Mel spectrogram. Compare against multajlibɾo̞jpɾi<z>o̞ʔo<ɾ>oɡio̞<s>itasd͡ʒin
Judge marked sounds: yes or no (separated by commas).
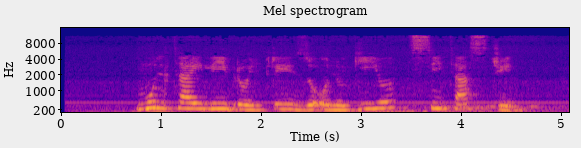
yes, no, yes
